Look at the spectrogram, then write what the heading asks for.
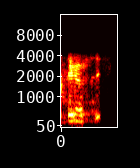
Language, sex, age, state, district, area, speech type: Sanskrit, male, 18-30, Delhi, East Delhi, urban, conversation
